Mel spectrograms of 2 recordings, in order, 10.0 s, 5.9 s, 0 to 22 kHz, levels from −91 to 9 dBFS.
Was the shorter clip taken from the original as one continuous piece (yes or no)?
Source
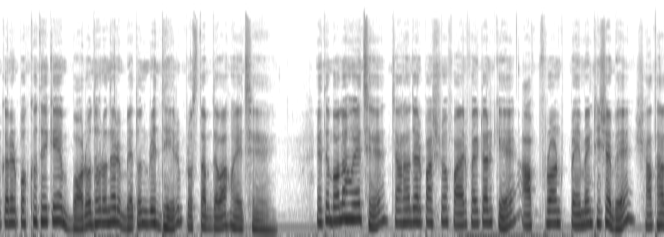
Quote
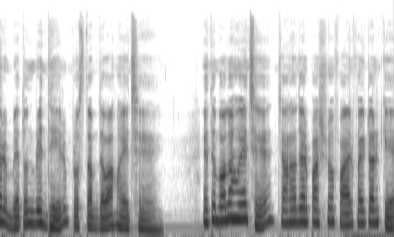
yes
